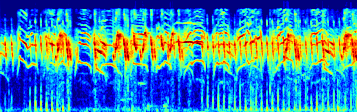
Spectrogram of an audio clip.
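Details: Bar-winged prinia (ciblek) in lively, nonstop chattering song, played as a lure for trapping birds; dense high twittering with rapid trills and repeated down-slurred whistles, continuous throughout, overlaid by a fast low pulsing rattle.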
